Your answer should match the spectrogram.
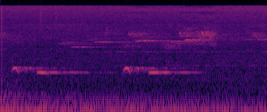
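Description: Forest ambience: an owl hooting twice, each hoot a long steady note of about a second, over a low steady rumble with faint bird chirps.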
